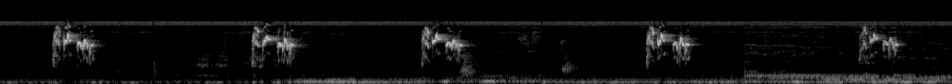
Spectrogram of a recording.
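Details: Lure recording of a lively sooty-headed bulbul: five short liquid phrases of tumbling chirps about two seconds apart, over a low rumbling background noise and a steady thin high whine.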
